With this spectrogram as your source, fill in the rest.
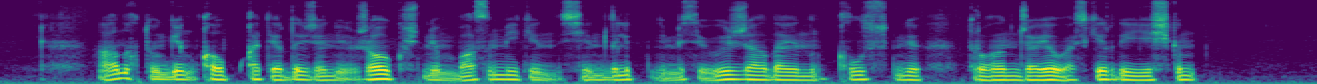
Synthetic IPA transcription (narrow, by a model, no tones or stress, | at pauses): ɑ̰nəqt̪ʰɵŋɡʲe̞ɴqʰɑwəp̚qʰɑt̪e̞ɾd̪ɪʒæne̞̰ʒɑwkʲʰʏ̥ʃɪne̞̰nbɑsəme̞kʲe̞̰nɪnse̞md̪ɪlɪkne̞̰me̞se̞̰wɵzʒɑʁd̪ɑjənːəɴqʰəlˠəsʏ̥st̪ɪne̞t̪ʰʊɾʁɑnəʒɑjɑwæskʲe̞ɾd̪e̞je̞ʃkʲɪm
